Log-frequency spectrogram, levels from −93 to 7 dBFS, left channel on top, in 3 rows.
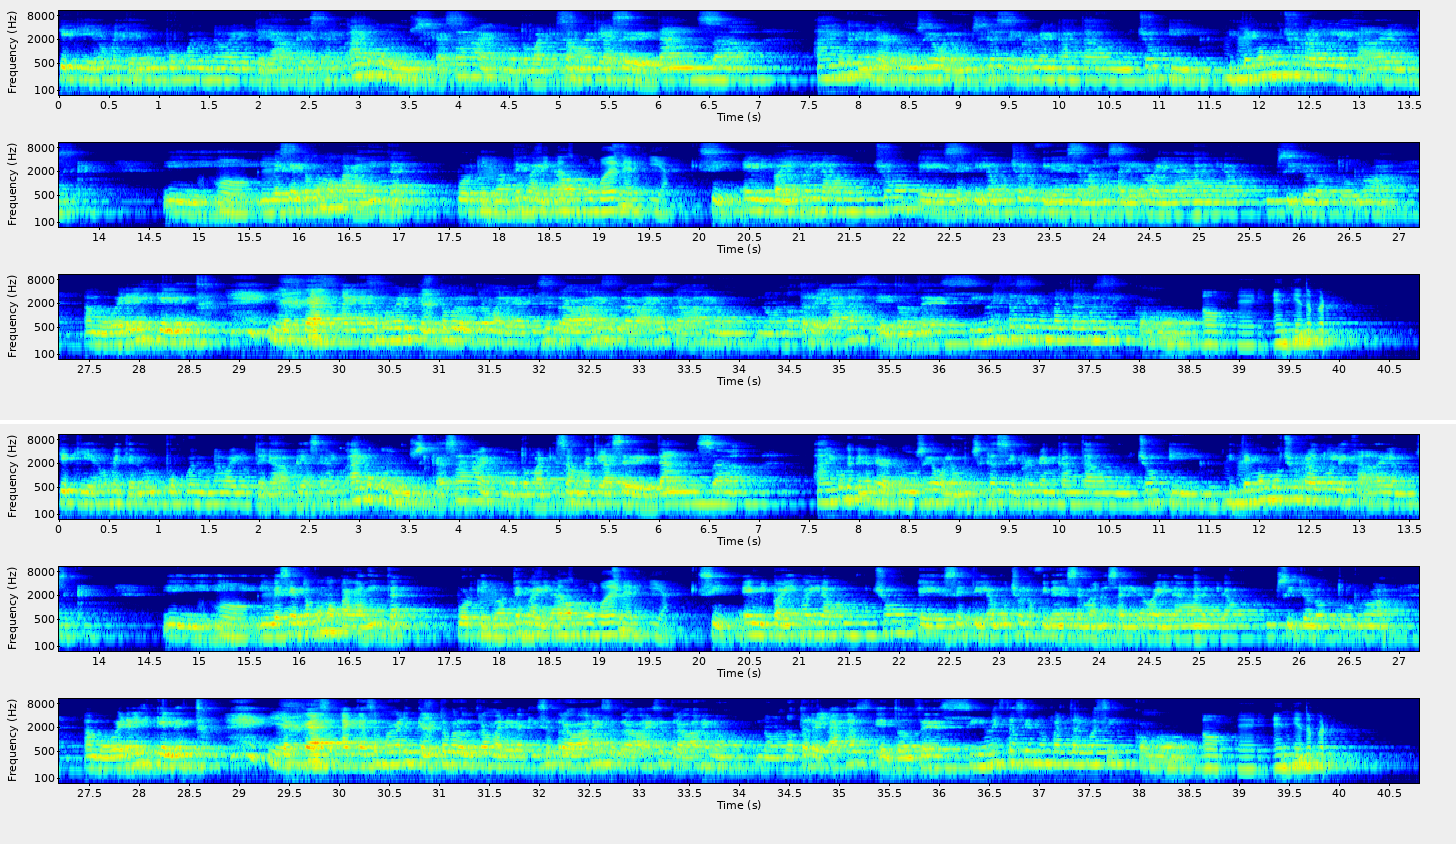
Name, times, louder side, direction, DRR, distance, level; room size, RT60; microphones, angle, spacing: voice 1, 0.0-6.9 7.6-11.5 11.8-13.7 14.2-14.3 14.6-17.0 17.6-19.3 20.0-26.9 27.5-38.5 39.4-39.7, right 1 dB, 60° right, -9 dB, 3.6 m, -34 dB
voice 2, 5.1-5.7 8.1-8.5 11.6-12.0 15.2-15.9 17.8-19.7 29.4-29.9 30.8-31.0 38.6-39.9, equal, ahead, 8 dB, 0.7 m, -39 dB
16.5 x 7.8 x 5.0 m, 1.5 s
head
